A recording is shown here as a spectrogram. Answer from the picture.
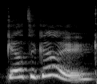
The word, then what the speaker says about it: Gal Gadot: You can't even say her name right. – Gal Gadot. – Gal Gadot. – Oh, Gadot.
